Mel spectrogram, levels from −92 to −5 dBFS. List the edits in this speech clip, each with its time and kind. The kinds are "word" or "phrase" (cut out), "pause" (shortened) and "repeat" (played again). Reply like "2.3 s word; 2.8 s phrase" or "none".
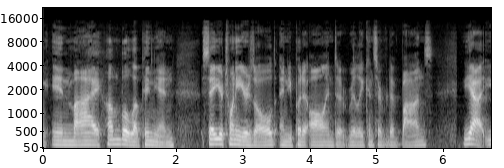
none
